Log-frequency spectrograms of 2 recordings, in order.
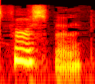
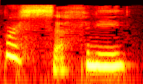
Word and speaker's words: Persephone: You write it like Persephone. So I thought you pronounced it as Persephone. And everybody looked at me weirdly. Somebody said, do you mean Persephone?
